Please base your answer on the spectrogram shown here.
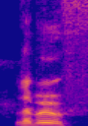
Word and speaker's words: LaBeouf: LaBeouf. Sarah. It's because it rhymes with Yusuf.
